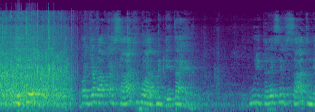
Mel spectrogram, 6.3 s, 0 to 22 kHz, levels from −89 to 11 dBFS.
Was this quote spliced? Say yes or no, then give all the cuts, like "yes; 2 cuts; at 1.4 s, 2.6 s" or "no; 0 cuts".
yes; 1 cut; at 1.4 s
